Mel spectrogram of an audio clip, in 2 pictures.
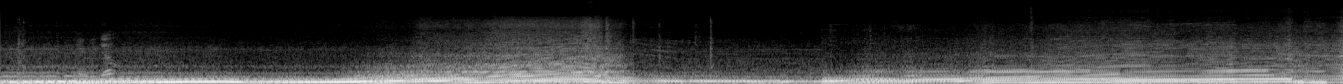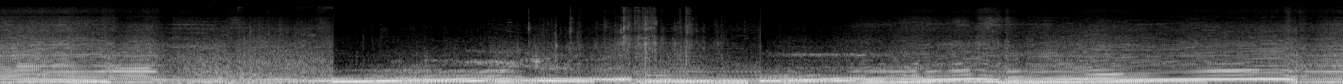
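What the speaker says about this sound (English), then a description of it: "First time actually driving this with the Coyote swap." A Coyote V8-swapped SVT Expedition truck engine rumbles and revs while driving, with a steady loud drone and rising pitch sweeps as it accelerates, under talk.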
